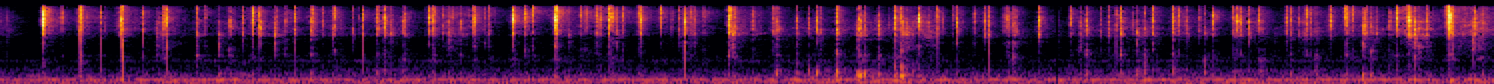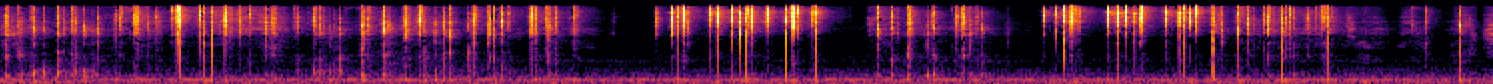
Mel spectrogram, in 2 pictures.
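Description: Long nails and fingertips of both hands tap and scratch fast on the flat surface of a large solid white marble tabletop, close up. A dense, rapid stream of crisp, bright clicks and scratchy strokes runs throughout over a faint steady low hum, with louder bursts near the end. Each tap is dry and stops at once, with no ring.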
